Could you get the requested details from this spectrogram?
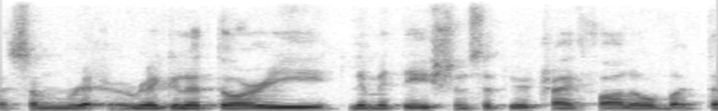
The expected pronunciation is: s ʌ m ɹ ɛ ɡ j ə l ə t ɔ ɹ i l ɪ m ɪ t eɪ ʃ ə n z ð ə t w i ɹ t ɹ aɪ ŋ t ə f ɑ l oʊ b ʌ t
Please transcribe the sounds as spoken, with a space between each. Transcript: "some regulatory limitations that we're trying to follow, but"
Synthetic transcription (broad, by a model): s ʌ m ɹ ɛ ɡ j ə l ə t ɔ ɹ i l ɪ m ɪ t eɪ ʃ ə n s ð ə t w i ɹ t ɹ aɪ t ə f ɑ l oʊ b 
